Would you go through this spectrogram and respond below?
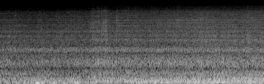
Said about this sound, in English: Like I said, now I'm sitting here by the ocean again. Ocean's a little bit calmer today. The waves aren't as big, but there's still a dozen or so surfers out there just enjoying the waves, riding the waves, floating in, paddling back out.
